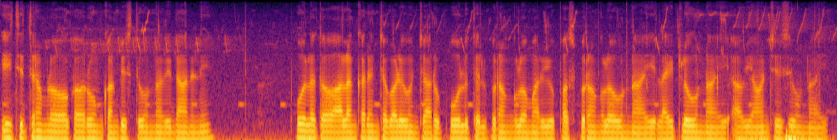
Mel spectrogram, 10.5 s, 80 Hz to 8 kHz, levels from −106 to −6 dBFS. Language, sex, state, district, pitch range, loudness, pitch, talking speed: Telugu, male, Telangana, Mahabubabad, 95-100 Hz, -19 LUFS, 100 Hz, 130 wpm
